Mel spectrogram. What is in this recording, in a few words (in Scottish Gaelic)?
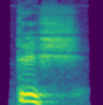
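"dris", Scottish Gaelic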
